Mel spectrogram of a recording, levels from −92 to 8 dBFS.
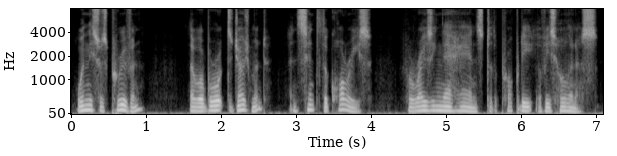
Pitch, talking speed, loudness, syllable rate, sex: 120 Hz, 205 wpm, -19 LUFS, 5.8 syllables/s, male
